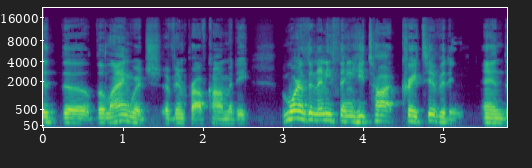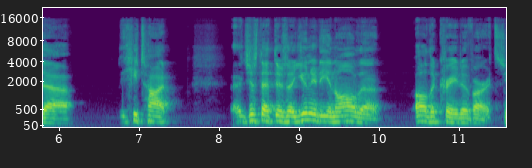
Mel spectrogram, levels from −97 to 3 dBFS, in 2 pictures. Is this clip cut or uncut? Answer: uncut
